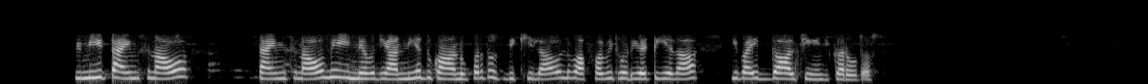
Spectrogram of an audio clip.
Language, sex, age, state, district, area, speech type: Dogri, female, 30-45, Jammu and Kashmir, Reasi, rural, conversation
